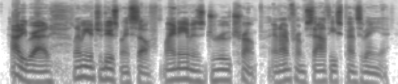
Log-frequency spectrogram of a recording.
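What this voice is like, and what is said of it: Smooth, polished radio-style voice. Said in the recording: “You have a great radio voice. You sound really good.”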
